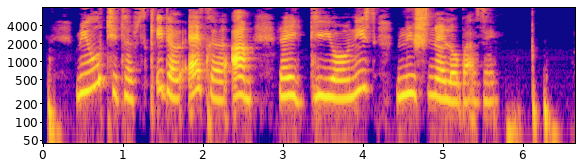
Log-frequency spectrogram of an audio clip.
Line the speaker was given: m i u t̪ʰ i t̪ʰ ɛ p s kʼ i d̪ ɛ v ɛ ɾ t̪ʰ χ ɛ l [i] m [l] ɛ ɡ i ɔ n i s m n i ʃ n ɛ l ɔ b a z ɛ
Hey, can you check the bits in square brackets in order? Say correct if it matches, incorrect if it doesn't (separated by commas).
incorrect, incorrect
